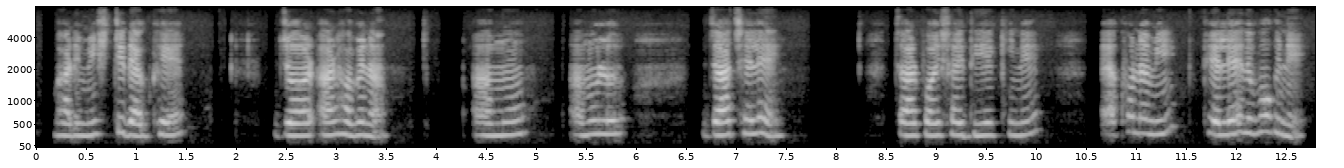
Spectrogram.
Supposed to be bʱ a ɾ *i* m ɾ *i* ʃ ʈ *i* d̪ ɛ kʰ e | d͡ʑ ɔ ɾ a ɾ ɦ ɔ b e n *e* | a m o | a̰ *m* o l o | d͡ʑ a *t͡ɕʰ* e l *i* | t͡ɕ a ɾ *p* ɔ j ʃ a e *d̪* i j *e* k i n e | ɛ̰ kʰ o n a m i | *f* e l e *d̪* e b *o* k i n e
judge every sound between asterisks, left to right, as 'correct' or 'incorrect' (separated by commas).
correct, correct, correct, incorrect, correct, correct, incorrect, correct, correct, correct, correct, correct, correct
